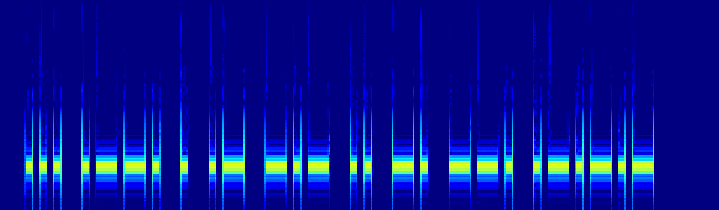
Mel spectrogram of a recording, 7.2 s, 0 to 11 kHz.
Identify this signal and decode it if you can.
Morse code, heard as a keyed tone, about 17 wpm, 700 Hz. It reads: SPEAKING.
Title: A Sound Of Thunder 17wpm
